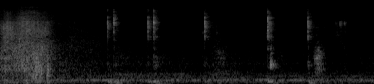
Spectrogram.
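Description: Dice are rolled for a defence roll in a game, clattering in a short rattling burst, then settling into a handful of sharp, irregular clicks against a hard surface, moderately quiet, with no one speaking.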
